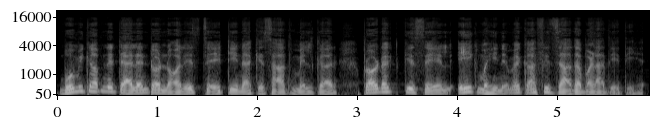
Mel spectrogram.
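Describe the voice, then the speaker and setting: Low, mellow male story narrator. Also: big pitch swings, a little fast, breathy edge, no echo, studio quality.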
